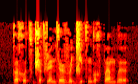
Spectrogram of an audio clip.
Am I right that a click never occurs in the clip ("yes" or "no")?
yes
